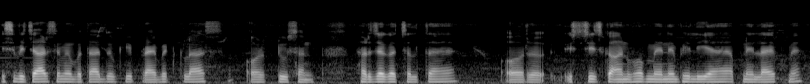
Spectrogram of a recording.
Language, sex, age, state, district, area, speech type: Hindi, male, 18-30, Bihar, Muzaffarpur, urban, spontaneous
